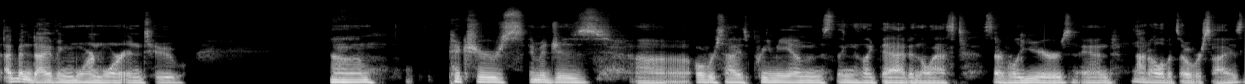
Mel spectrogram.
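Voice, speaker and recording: In a lo-fi home recording, a middle-aged American collector of vintage sports cards casually presents his items, rambling and thinking out loud without a script. He sounds low-pitched, unhurried, gravelly, mellow and husky.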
